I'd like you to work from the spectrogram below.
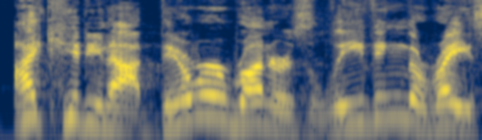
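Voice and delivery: ordinary talk, nothing marked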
